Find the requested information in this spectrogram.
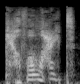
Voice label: kill that light, teengirl, voice; survivor voice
